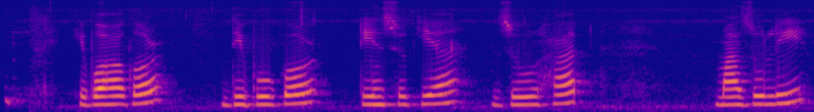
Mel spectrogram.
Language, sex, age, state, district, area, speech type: Assamese, female, 30-45, Assam, Sivasagar, rural, spontaneous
